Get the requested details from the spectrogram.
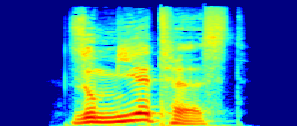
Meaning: inflection of summieren: 1. second-person singular preterite 2. second-person singular subjunctive II
- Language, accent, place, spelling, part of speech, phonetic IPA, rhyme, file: German, Germany, Berlin, summiertest, verb, [zʊˈmiːɐ̯təst], -iːɐ̯təst, De-summiertest.ogg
